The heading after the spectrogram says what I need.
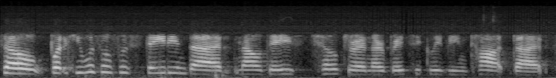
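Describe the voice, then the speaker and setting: A woman calling in over a phone line. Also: a little high. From Guatemala. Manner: earnest, halting, restarts often. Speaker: caller. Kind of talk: call-in radio chat. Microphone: home landline phone.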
